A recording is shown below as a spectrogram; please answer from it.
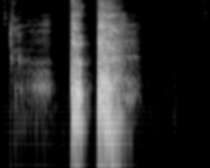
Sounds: Throat clearing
